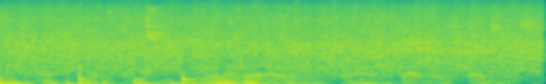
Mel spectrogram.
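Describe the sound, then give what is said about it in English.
An applause sound effect: steady, dense clapping runs through the whole clip, with voices talking over it. “I'll put the claps behind you so you can tell your goodbye.”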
